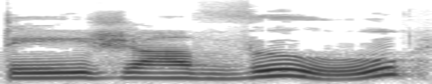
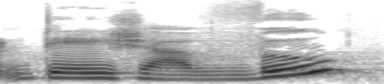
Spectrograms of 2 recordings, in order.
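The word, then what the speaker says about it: déjà vu: As you can see, it can be pronounced 2 different ways. Either deja vu or deja vu. I think a lot of Koreans tend to say deja vu.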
